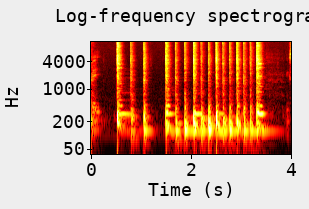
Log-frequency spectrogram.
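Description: Electric bass guitar played slap style: three separate slapped notes, then a fast run of about two seconds of percussive strikes over a ringing low note. The run is the slap triplet figure of pluck, left-hand muted hit, tap and a hammer-on from D to E.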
